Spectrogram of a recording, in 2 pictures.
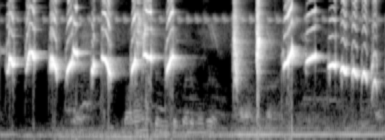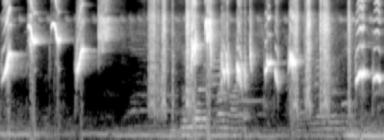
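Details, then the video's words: Greater green leafbird lure song for young birds: varied fast whistled and squawking notes in continuous runs, with a faint low hum underneath. "PANCINGAN CUCAK IJO GACOR INI SANGAT CEPAT DI TIRU CUCAK IJO MUDA ATAU CUCAK IJO BAHAN"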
